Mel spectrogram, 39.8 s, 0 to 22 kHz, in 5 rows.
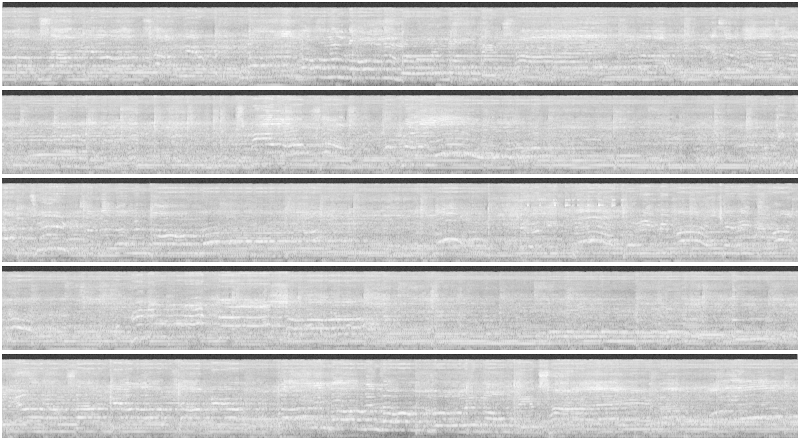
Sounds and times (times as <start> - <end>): Rock music: 0.0 - 39.8
Shout: 0.0 - 39.8.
